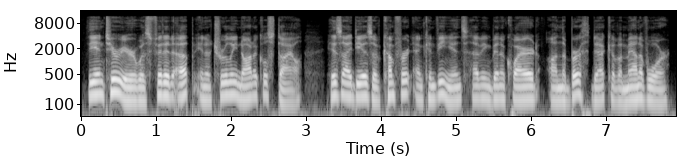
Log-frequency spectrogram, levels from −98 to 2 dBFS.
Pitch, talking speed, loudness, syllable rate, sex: 135 Hz, 210 wpm, -17 LUFS, 5.9 syllables/s, male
